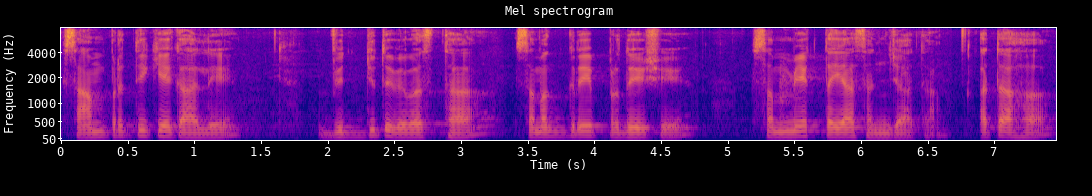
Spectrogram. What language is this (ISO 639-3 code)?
san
